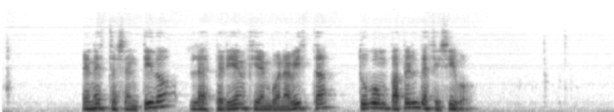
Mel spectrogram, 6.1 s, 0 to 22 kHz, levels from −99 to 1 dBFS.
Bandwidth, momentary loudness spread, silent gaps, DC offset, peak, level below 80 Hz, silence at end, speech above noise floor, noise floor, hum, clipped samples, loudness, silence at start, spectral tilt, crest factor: 5 kHz; 6 LU; none; under 0.1%; -8 dBFS; -54 dBFS; 1.45 s; 48 dB; -71 dBFS; none; under 0.1%; -24 LUFS; 0.85 s; -9.5 dB/octave; 18 dB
